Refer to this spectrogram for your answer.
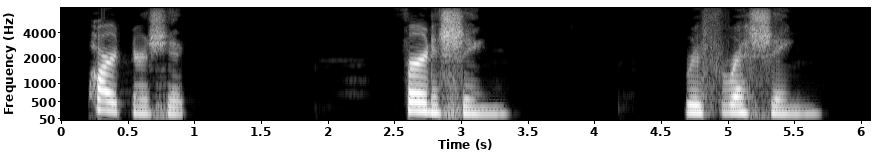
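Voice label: sh three Medial, pronunciation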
